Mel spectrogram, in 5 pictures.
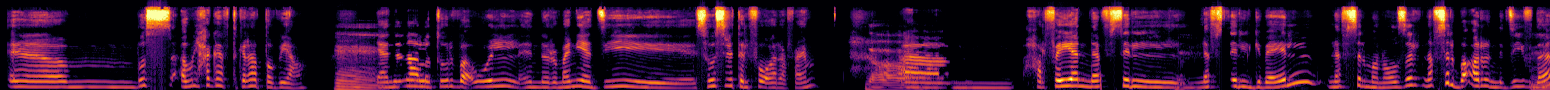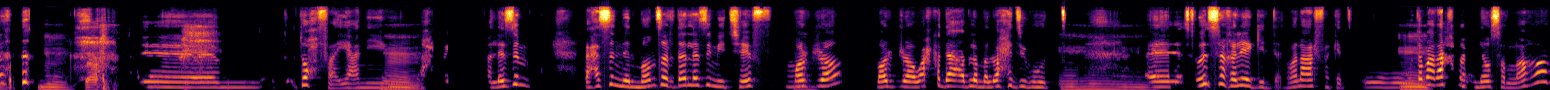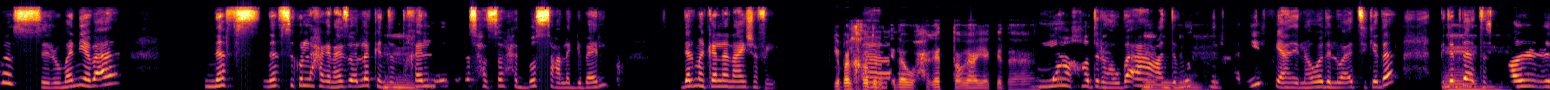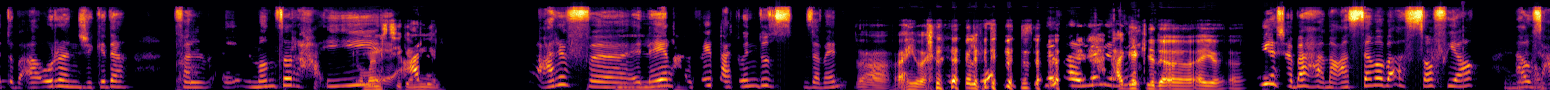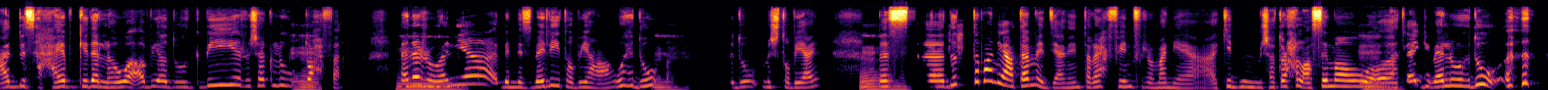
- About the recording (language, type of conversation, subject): Arabic, podcast, ممكن تحكيلي قصة عن كرم ضيافة أهل البلد؟
- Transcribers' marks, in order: chuckle; tapping; unintelligible speech; laughing while speaking: "قبل ما الواحد يموت"; other noise; in English: "Orange"; laughing while speaking: "الخلفيات اللي كانت بتظهر لنا دي"; laugh; unintelligible speech; laughing while speaking: "حاجه كده آه، أيوه، آه"; chuckle; unintelligible speech; laugh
